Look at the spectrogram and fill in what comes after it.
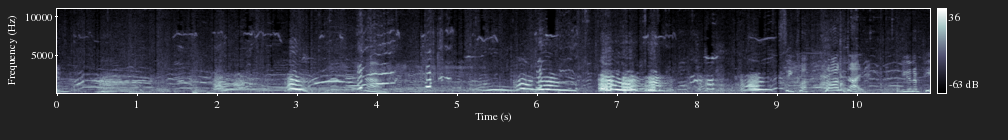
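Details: Alaskan Malamute sled dogs in Larose Forest, Ontario, Canada, on a freezing winter day near -30 °C before a run: overlapping rising and falling howls, yips and yelps from several dogs, with music and a person's voice mixed in.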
